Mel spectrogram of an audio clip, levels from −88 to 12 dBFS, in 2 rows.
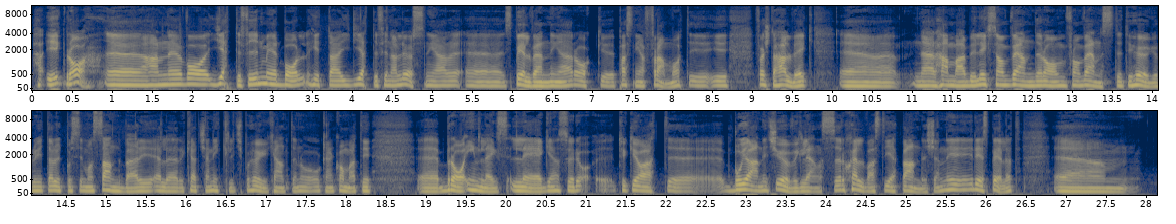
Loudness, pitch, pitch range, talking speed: -21 LUFS, 130 Hz, 120-150 Hz, 140 wpm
